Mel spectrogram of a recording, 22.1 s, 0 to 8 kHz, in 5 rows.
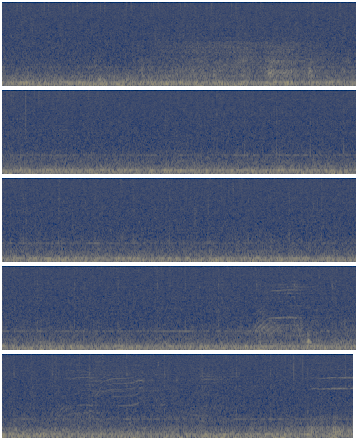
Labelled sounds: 18.6	19.7	killer whale, southern resident, 0.81 to 4.6 kHz

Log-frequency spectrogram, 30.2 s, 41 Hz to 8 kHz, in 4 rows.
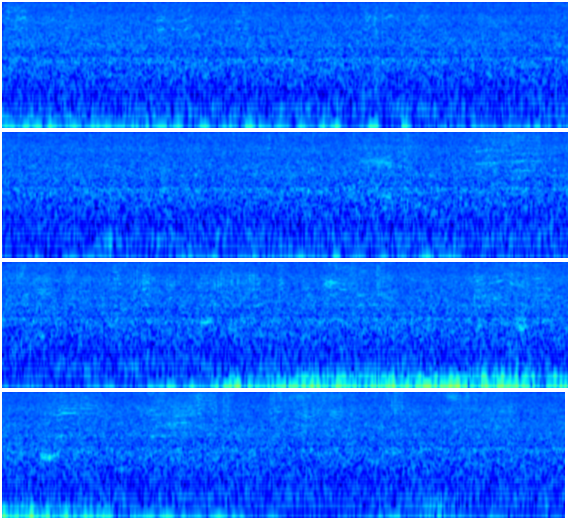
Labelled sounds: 12.5	12.7	Pacific white-sided dolphin, 2.1 to 2.2 kHz
13.8	14.8	Pacific white-sided dolphin, 2.0 to 5.6 kHz
23.3	23.9	Pacific white-sided dolphin, 2.9 to 6.0 kHz
25.2	25.5	Pacific white-sided dolphin, 5.1 to 6.8 kHz

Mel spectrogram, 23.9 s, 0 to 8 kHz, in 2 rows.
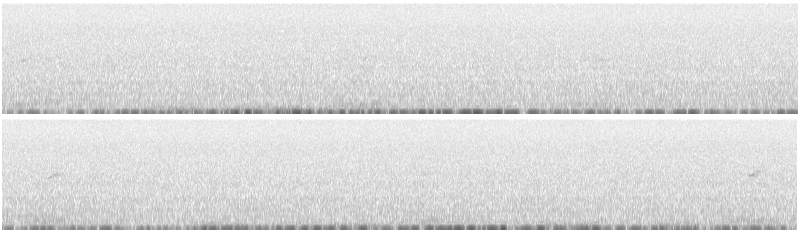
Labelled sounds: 23.1	23.4	humpback whale, 1.6 to 2.0 kHz

